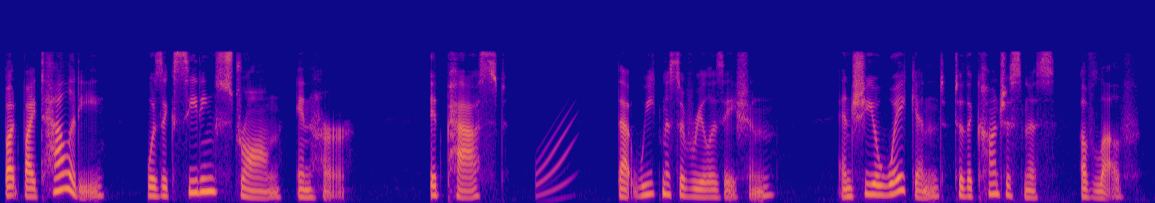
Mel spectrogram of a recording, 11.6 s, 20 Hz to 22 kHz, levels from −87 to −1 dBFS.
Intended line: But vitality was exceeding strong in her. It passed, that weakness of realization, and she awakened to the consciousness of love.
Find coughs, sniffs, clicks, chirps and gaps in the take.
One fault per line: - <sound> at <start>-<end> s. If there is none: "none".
- chirp at 5.3-5.8 s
